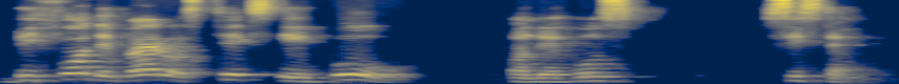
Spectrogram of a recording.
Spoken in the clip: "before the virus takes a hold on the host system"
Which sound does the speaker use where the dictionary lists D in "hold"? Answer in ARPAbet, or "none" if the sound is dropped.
none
